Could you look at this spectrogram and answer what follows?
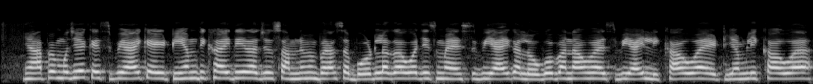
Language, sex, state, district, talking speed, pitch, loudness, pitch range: Hindi, female, Himachal Pradesh, Shimla, 250 wpm, 270 Hz, -13 LUFS, 260-275 Hz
